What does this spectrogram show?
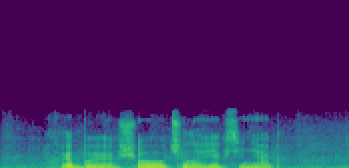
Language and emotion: Russian, neutral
